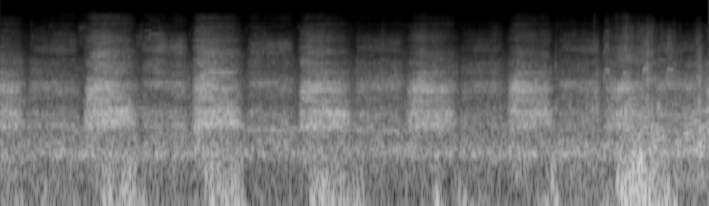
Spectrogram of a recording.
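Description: A mountain-bike racer breathing hard, with heavy breaths in a steady rhythm of about one a second, over a low rumble.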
